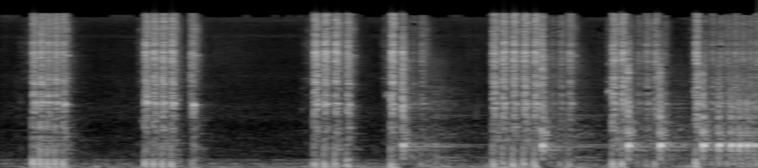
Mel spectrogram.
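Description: Foot-operated air-hydraulic pump running in short bursts of rapid chattering as its pedal is pressed, with the bursts coming longer and closer together towards the end. It is driving a hydraulic cylinder that builds up force to press out a Mercedes Sprinter's lower ball joint.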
